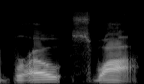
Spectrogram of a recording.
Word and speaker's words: Brossoit: Okay, so I sent you yesterday the official pronunciation of Laurent Brossoit, and everyone now is called on to Brossoit.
